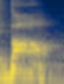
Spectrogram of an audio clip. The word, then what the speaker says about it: bomb: No, the B is silent. The final B is silent. It's bomb.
